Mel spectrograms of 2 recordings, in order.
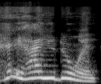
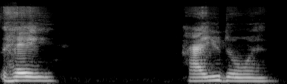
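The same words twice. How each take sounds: First: It is said in a warm, friendly way. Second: It is said in a flat, dry way.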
